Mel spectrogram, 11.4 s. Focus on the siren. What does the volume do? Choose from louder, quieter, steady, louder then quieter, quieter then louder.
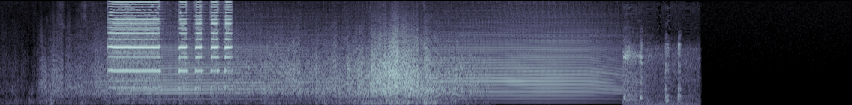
quieter then louder.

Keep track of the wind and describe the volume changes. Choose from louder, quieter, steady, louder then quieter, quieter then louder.
louder.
